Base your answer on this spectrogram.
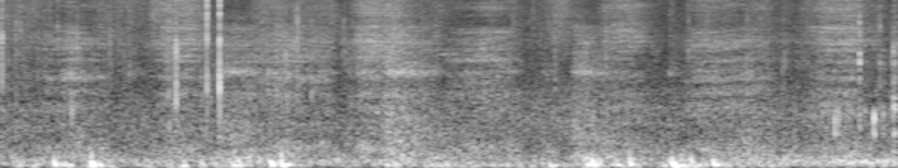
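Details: A Cane Corso snorts and sniffs in low, breathy bursts while being cuddled; Cane Corso.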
